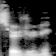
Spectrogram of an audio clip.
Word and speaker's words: chirurgy: Is it chirurgy or is it surgery? How do you pronounce it?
